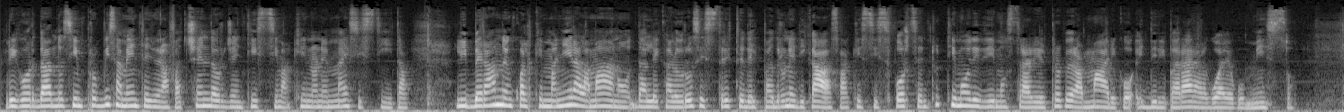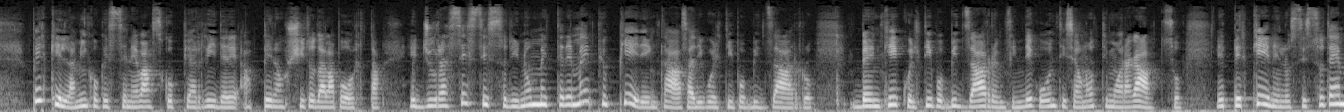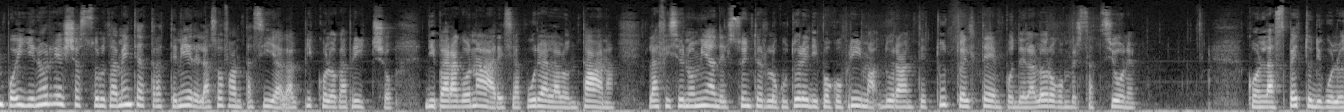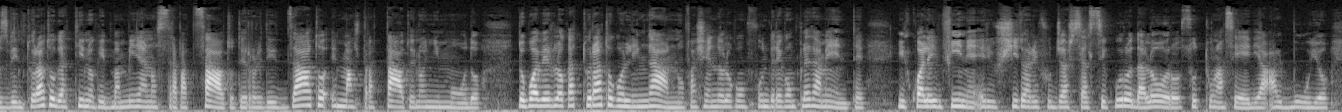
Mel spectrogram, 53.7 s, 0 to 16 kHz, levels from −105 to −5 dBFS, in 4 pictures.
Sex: female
